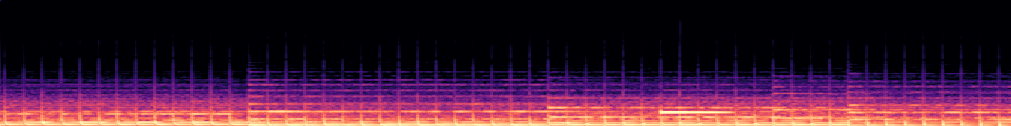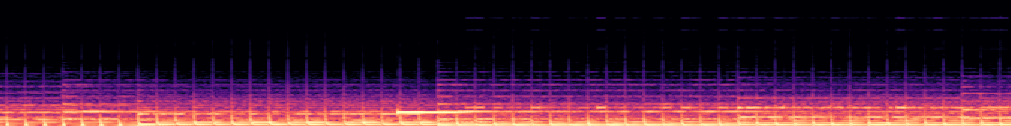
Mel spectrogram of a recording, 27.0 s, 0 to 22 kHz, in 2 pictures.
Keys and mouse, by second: 5.7 Tab, 6.0-7.1 drag, 7.0 KP_6, 7.6 KP_7, 8.0 z, 8.3 z, 9.4 click, 10.3 z, 10.3 c, 12.0 middle click, 12.3-14.7 drag, 13.3 z, 14.9 s, 16.1 KP_7, 16.4 z, 19.9-21.1 middle drag, 21.3 KP_3, 22.4-23.4 middle drag, 22.9-25.3 typing, 25.5 click, 25.7-26.7 drag.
